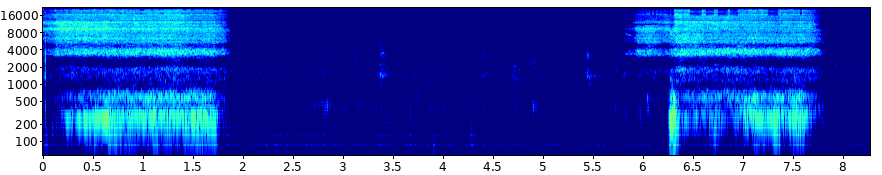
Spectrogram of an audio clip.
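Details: Cockapoo dog asleep at the table: two harsh, fluttering snores about six seconds apart, separated by quiet; ordinary snoring.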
